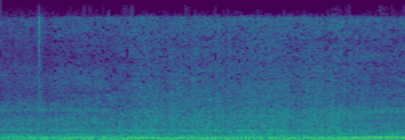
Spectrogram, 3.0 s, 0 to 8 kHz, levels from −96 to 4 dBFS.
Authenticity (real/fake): real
